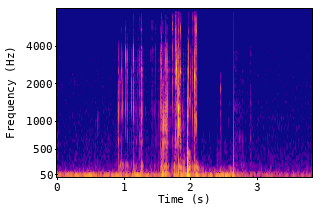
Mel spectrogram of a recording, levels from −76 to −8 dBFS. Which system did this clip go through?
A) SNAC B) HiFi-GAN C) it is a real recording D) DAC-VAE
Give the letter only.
C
